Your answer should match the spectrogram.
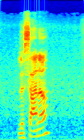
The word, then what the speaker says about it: Lassna: Lassna? It rhymes with lasagna.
